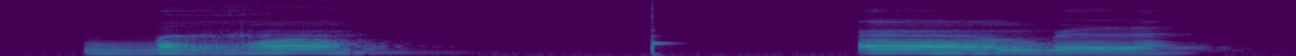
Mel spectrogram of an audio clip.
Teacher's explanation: UN and UM are pronounced [ε̃].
